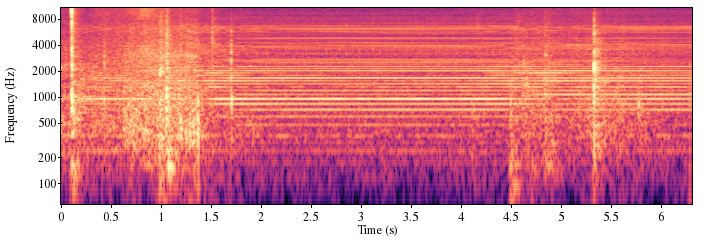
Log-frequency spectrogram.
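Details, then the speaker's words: Mercury vapor yard light ballast transformer after replacing the capacitor, photocell installed, no bulb: loud steady electrical buzz with a harsh raspy edge and sharp clicks; ballast is faulty and noisy. "quick blip oh we can easily hear it buzzing from here"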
